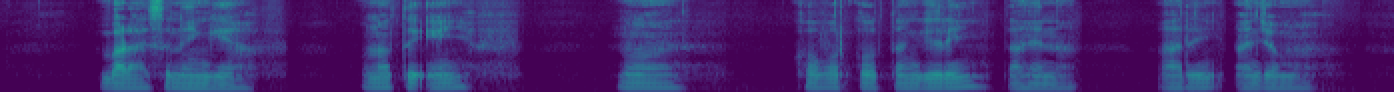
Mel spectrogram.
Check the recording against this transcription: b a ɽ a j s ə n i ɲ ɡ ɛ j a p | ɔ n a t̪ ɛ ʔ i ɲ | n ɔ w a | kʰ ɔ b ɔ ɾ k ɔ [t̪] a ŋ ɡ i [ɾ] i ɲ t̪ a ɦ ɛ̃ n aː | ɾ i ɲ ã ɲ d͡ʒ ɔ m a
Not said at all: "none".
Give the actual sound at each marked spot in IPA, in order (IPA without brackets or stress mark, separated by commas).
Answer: t̪, ɾ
